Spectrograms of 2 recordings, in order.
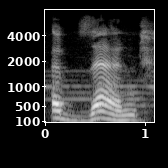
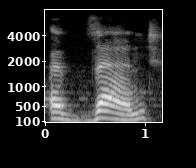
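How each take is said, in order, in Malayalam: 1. Stress രണ്ടാമത്തെ സിലബിളിനാണ്. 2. Stress രണ്ടാമത്തെ സിലബിളിനാണ്.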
